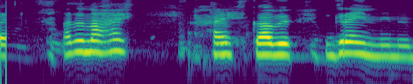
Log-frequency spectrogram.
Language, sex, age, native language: Icelandic, male, 11, Icelandic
